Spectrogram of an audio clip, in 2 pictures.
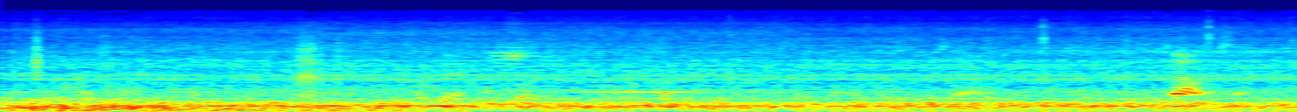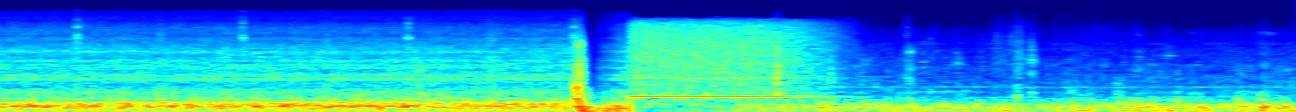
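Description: Car running, a steady engine and road rumble heard inside the cabin. Near the end it cuts off abruptly into about a second of hiss with a steady tone, then goes quieter.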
